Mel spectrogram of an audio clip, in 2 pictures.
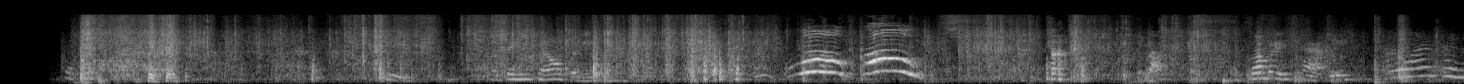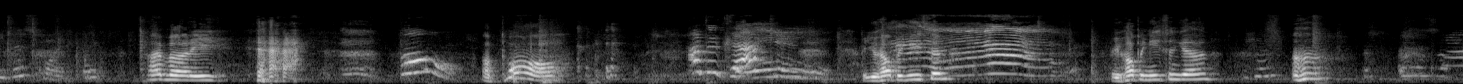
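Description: Wrapping paper rustles and tears as a small boy unwraps a present.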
